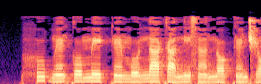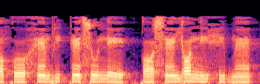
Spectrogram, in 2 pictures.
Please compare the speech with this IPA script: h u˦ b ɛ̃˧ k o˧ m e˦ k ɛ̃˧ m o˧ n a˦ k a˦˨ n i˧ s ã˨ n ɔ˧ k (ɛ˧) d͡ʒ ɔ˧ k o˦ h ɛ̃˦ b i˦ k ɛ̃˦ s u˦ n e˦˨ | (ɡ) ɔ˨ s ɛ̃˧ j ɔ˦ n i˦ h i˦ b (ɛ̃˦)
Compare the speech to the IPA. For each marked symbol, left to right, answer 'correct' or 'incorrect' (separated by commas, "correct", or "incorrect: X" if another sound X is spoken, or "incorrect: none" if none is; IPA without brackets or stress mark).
incorrect: ɛ̃˧, incorrect: k, incorrect: ɛ̃˧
